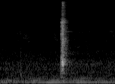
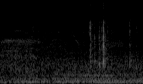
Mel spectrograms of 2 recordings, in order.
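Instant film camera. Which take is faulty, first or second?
second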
